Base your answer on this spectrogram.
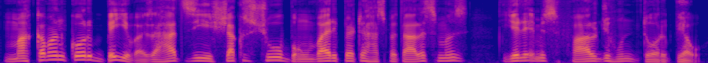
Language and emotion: Kashmiri, neutral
